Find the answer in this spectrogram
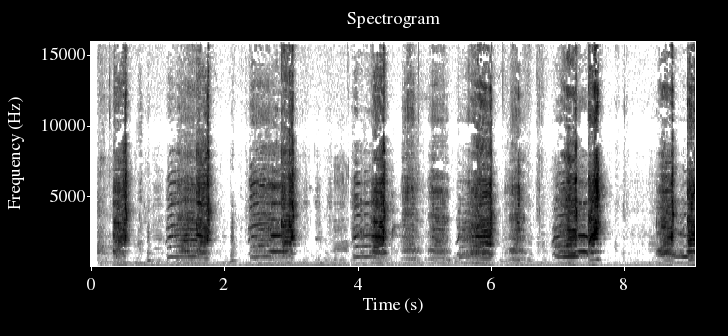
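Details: Three African geese on a farm, meeting a visitor, give loud, harsh, nasal honks in bursts every second or so, calls overlapping from several birds, over a steady low mechanical hum.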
